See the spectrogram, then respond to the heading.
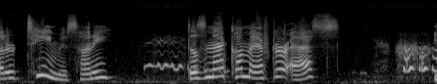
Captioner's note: giggling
